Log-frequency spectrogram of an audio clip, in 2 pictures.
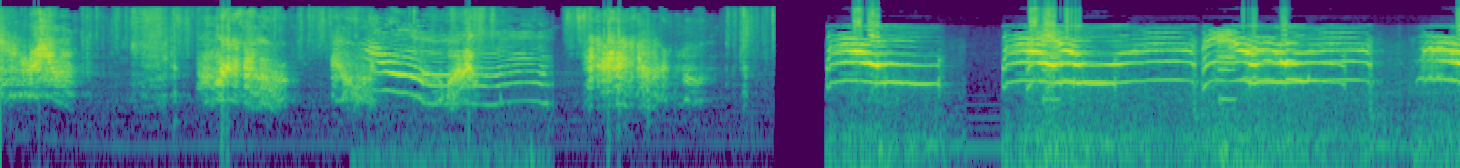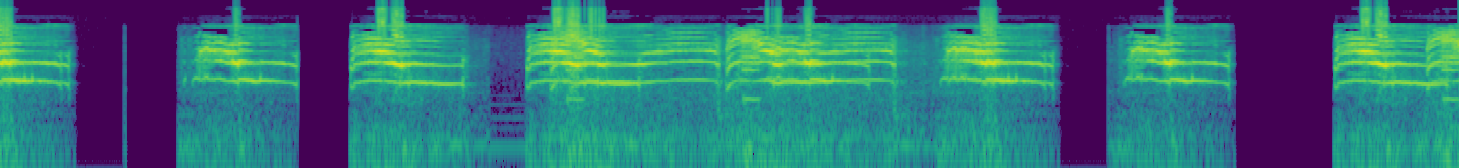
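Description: Domestic cats meowing over and over: a few drawn-out, wavering meows in the first seven seconds, then a run of short, similar meows about one a second from about eight seconds in.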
